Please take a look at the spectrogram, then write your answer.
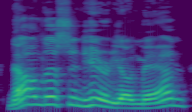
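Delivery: high, loud scolding mother; stern mother. Acted. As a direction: tell him off like an angry mom. Mother scolding her son.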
